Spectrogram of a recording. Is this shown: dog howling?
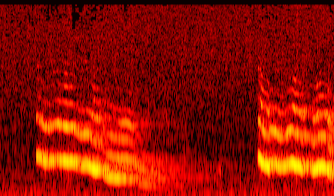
yes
